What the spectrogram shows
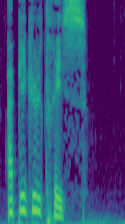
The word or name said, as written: apicultrice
